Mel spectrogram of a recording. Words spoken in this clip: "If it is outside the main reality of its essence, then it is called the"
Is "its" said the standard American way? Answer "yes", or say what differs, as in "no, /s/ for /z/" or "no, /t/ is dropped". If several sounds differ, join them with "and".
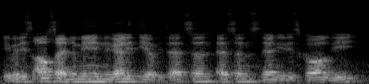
no, /s/ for /t/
